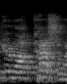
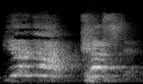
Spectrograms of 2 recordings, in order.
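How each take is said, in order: First: Soft, matter-of-fact replay; toned-down quote; subdued repeat. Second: High, slow, incredulous statement; drawn-out amazement, acted out; astonished. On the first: Retold or imitated. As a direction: say it quietly, almost to yourself. Quiet repeat of the line. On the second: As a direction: spell it out in disbelief. Young man's astonishment, retold.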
